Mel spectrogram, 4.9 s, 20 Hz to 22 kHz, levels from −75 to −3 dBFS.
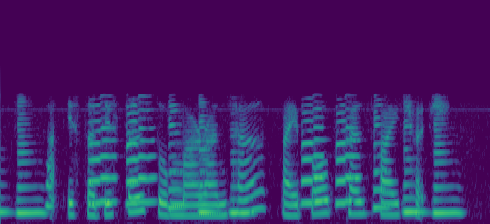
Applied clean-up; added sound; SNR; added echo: none; Wind instrument, woodwind instrument; -2 dB; none.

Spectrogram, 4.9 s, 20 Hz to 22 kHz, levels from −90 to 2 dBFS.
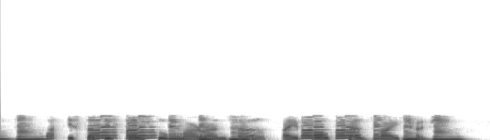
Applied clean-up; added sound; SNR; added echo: classical method log-MMSE.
